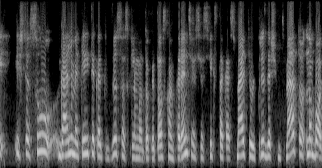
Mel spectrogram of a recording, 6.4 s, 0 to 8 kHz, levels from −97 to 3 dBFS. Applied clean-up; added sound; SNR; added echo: none; none; none; none.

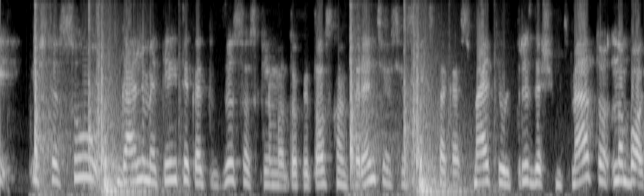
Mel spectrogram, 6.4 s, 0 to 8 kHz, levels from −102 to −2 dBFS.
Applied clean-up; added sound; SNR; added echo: none; Slam; 5 dB; none.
